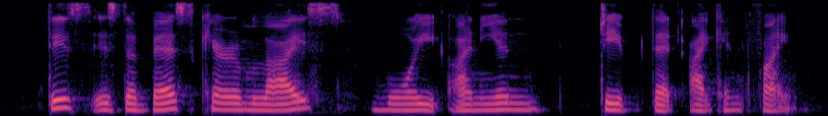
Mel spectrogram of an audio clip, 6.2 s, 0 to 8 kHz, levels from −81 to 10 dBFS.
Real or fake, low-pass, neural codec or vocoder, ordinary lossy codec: fake; 7.2 kHz; vocoder, 22.05 kHz, 80 mel bands, HiFi-GAN; none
